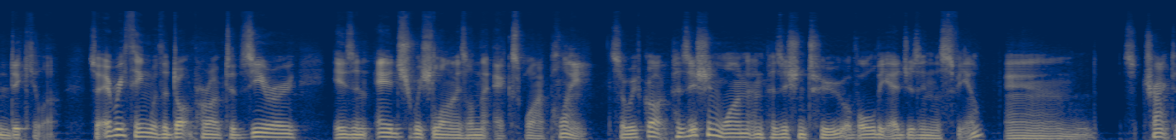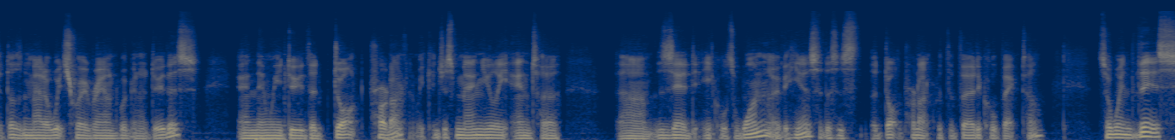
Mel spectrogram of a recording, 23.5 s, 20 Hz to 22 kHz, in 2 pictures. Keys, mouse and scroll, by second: 6.1-6.5 scroll up 4, 7.2-8.9 drag, 10.2 click, 12.1 middle click, 13.0 click, 16.8-18.2 drag, 19.9 click, 21.9 middle click, 22.5 click.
